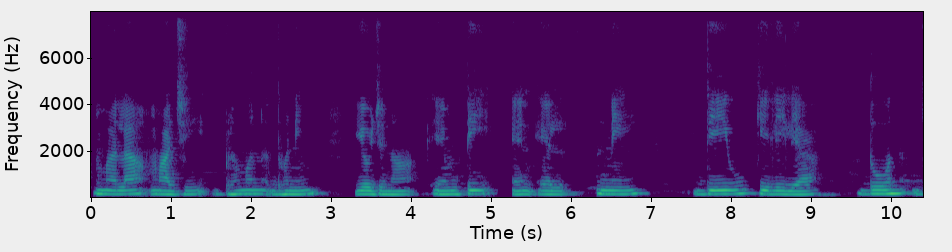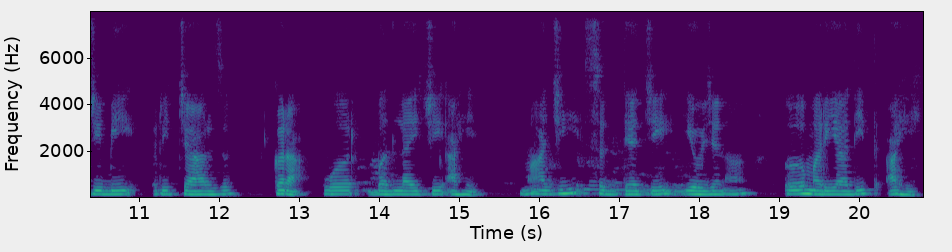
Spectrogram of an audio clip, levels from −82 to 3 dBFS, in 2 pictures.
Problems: none marked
